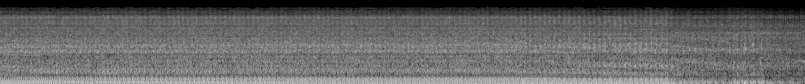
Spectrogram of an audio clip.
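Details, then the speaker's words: 1974 W200 getting running, carburetor running poorly: fast steady note winds down, turning uneven and stumbling off throttle; sounds like a miss off throttle but not on throttle, misfire suspected, not confirmed. "but when you're up on the throttle it didn't sound like it was missing when you get off the throttle it sounds like it's missing"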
